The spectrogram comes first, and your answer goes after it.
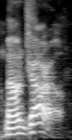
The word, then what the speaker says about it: Mounjaro: Mounjaro. It's M O U N, so like mountain.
